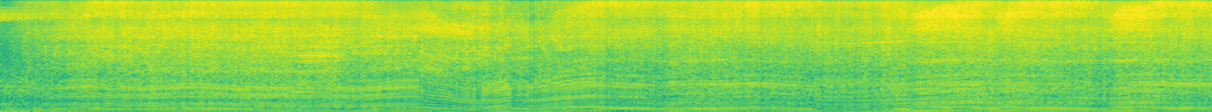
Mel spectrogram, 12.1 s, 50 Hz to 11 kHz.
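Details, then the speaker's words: Older Stihl FS55RL two-stroke line trimmer after a tune-up and HIPA primer bulb replacement: a high, buzzy note holds steady, dips once and recovers cleanly. Normal running. "just you know over here running really good"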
